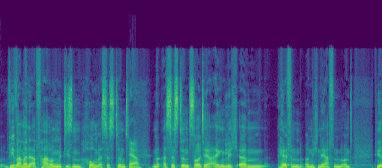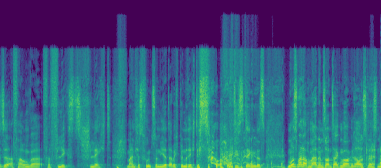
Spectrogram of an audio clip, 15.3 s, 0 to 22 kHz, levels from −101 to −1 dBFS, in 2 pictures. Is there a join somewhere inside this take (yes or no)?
no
